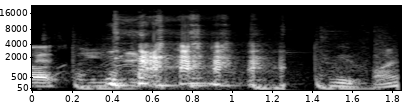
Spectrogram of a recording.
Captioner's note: laughs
